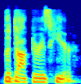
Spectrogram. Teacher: The R is inserted between doctor and is to link the vowels smoothly. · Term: linking R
